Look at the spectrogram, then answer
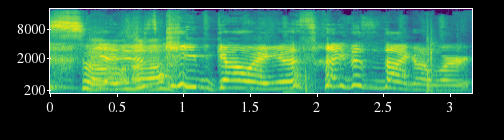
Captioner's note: laughing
